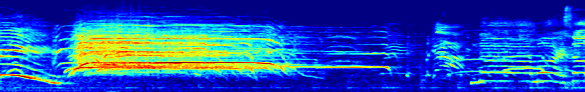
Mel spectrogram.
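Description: A crowd at a rally screams and cheers loudly, with a sustained roar of many high-pitched voices and whoops for several seconds that fades, then scattered shouts rise again, close and intense.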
